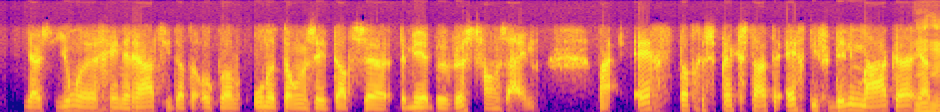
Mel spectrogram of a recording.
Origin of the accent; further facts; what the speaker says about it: Overijssel, Netherlands; Nee, ik kom zelf uit Twente. Ja, als Twentenaar, dan wil je toch graag luchtig houden.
